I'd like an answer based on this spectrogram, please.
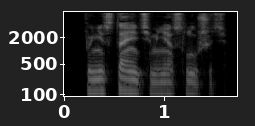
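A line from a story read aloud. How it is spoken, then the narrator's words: Gloomy, dejected. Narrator (Russian): мрачно сказал он, упав духом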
